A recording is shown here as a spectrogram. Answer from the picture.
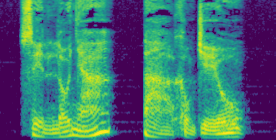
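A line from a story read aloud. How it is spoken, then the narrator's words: Cool, indifferent reply. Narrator (Vietnamese): Mục Trần chỉ mỉm cười, nhàn nhạt cất giọng trả lời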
